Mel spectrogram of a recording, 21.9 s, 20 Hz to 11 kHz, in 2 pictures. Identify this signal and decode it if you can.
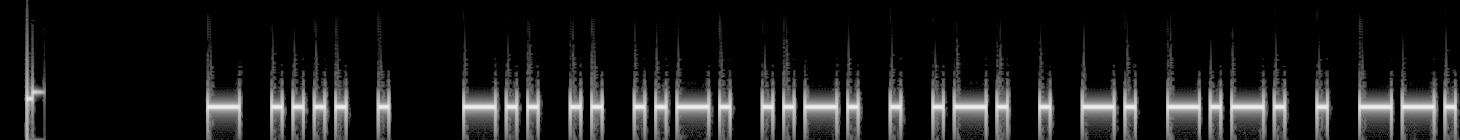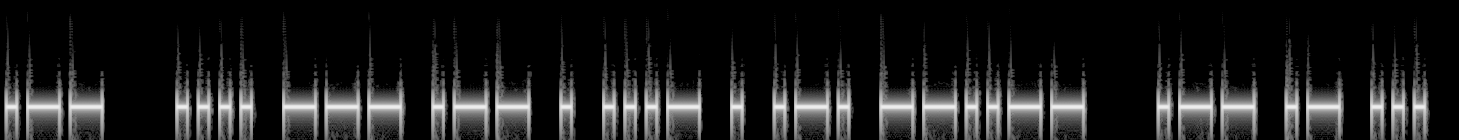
Morse code, heard as a keyed tone, about 15 wpm, 700 Hz. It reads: THE DIFFERENCE, HOWEVER, WAS
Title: Sentences from Top 1000 Words - Review Part 5 - 15wpm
